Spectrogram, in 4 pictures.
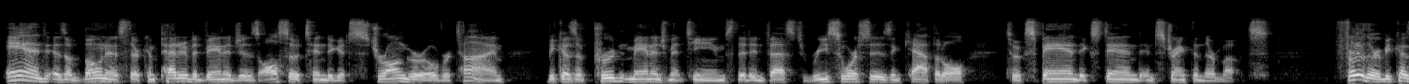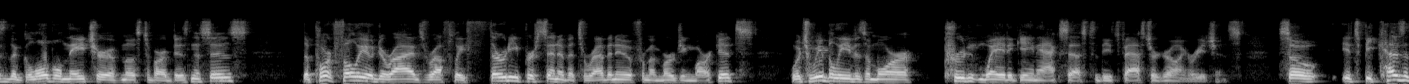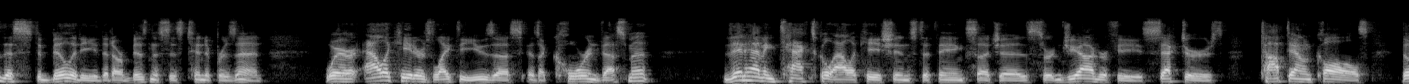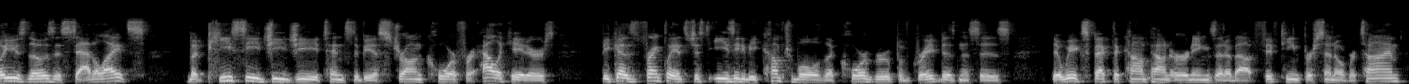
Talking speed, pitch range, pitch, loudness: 155 wpm, 105-140 Hz, 120 Hz, -17 LUFS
